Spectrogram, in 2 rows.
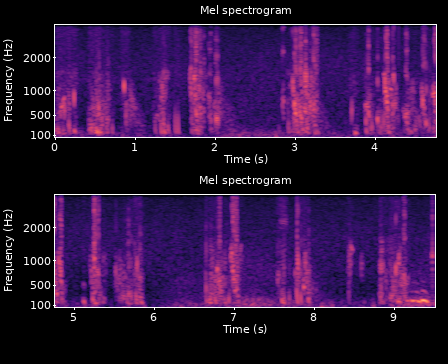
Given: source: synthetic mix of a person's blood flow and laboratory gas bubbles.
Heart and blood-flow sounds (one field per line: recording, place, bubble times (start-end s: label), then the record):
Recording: Doppler ultrasound of blood flow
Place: subclavian vein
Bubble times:
0.00-0.37 s: bubbles
0.46-0.79 s: bubbles
0.86-0.97 s: bubbles
1.25-1.63 s: bubbles
1.72-2.12 s: bubbles
2.88-3.36 s: bubbles
3.72-3.85 s: bubbles
3.89-4.34 s: bubbles
4.38-4.94 s: bubbles
5.14-5.20 s: bubbles
5.23-5.45 s: bubbles
5.54-5.93 s: bubbles
6.67-7.15 s: bubbles
7.57-8.03 s: bubbles
8.46-8.54 s: bubbles
8.62-8.67 s: bubbles
8.85-9.25 s: bubbles
9.50-9.53 s: bubbles
From the record:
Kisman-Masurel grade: 332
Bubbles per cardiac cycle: rolling drumbeat, 9 or more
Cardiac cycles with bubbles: 50 to 99%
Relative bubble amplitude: moderate (0.250 to 0.450)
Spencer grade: 3 (all of the cardiac periods contain showers or single bubble signals, but not dominating or overriding the cardiac motion signals)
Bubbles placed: anywhere in the cardiac cycle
